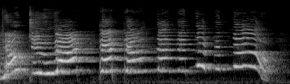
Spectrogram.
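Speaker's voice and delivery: put-on very high yelling of repeated "no". Retelling watching a mother get poisoned: retelling own yelling at the screen. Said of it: "all kind of times that I'm yelling".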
